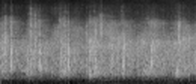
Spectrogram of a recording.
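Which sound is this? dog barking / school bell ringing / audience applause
audience applause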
